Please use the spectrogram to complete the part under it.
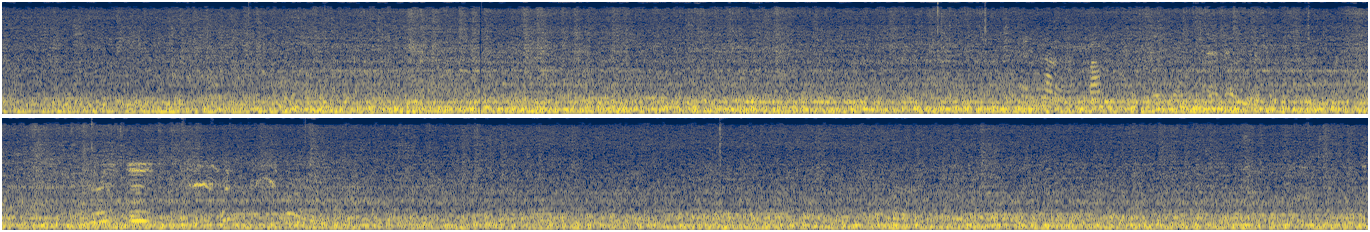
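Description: A machine motor hums and rumbles steadily.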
